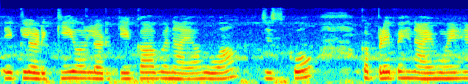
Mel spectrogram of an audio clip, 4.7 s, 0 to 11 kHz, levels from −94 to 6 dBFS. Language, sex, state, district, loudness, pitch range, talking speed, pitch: Hindi, female, Punjab, Pathankot, -15 LUFS, 230-245 Hz, 155 wpm, 235 Hz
